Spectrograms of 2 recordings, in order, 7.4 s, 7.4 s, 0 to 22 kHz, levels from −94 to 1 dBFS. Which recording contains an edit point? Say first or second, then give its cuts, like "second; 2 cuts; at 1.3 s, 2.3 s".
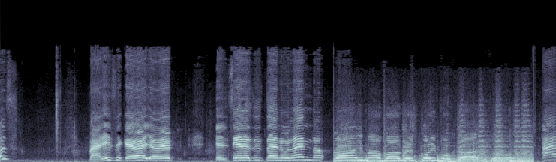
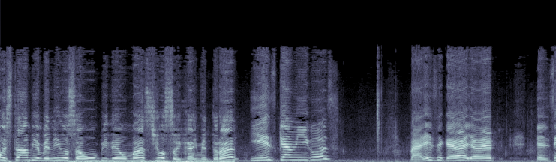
second; 1 cut; at 3.3 s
